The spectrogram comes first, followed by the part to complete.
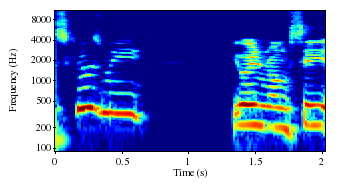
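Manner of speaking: put-on high, genteel little voice with Japanese accent. Retelling someone addressing the sleeping speaker an hour into a flight: genteel little japanese voice. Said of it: "this really genteel little Japanese voice going".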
